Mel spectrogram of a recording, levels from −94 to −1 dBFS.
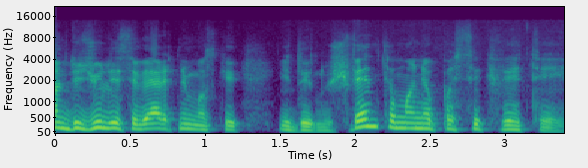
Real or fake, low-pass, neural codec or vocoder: real; 14.4 kHz; none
